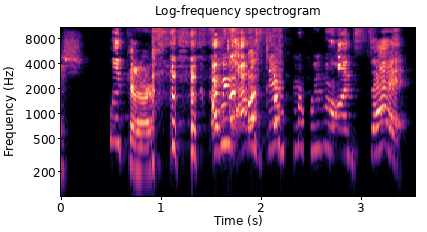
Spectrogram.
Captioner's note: chuckles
